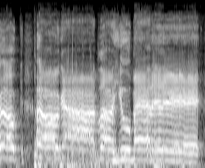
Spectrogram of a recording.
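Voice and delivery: high, slow, anguished wail; horrified cry. Retold or imitated. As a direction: cry out in horror. Reporter dying on the radio.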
